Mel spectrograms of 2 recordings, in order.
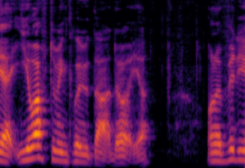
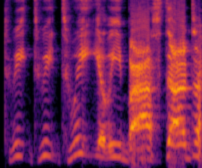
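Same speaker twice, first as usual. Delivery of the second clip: mock Scottish accent, shouted at the end; a Scottish bird yelling in broad Scottish; 6 semitones higher, 10 dB louder than usual. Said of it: "a bird have a Scottish accent".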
